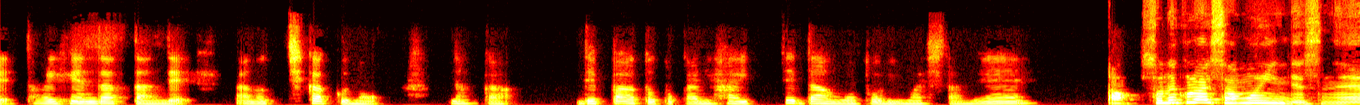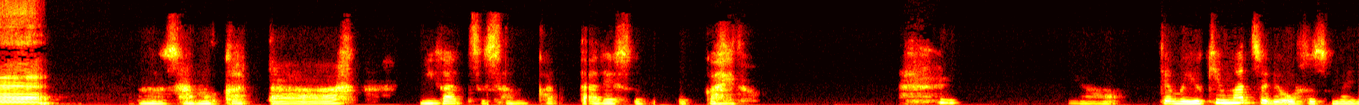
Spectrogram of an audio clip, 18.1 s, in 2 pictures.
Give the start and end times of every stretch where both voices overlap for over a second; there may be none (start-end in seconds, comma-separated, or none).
none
